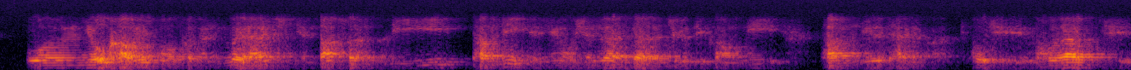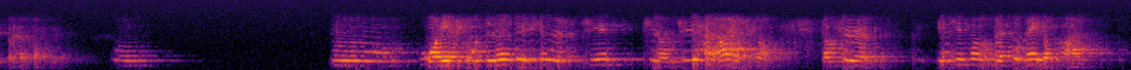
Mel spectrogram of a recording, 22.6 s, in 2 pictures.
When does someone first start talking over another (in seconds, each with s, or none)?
none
